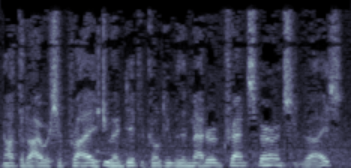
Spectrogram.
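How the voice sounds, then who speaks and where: A man's voice: medium pitch, fairly even intonation, fast talker, a bit bright, highs cut off, a little hiss or hum, natural voice. An actor playing an eccentric, touchy male mad scientist with a theatrical, prickly manner in a comic audio drama. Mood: smug, taunting.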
